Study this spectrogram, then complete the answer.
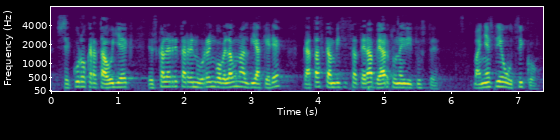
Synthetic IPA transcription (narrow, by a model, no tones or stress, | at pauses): se̞kuɾo̞kɾat̪aoje̞ke̞wskale̞rit̪are̞nure̞ŋɡo̞βe̞lawnald̪iake̞ɾe̞ | ɡat̪askambisisat̪e̞ɾaβe̞aɾt̪unajðit̪ust̪e̞ | βajɲae̞zd̪ieɣut͡siko̞̰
